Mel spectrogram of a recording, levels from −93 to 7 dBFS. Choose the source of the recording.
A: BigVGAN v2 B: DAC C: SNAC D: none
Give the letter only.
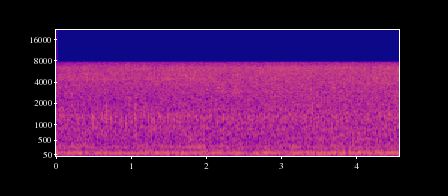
D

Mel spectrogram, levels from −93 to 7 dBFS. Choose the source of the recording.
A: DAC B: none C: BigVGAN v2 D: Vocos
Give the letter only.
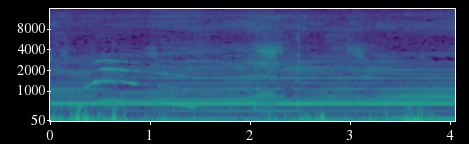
B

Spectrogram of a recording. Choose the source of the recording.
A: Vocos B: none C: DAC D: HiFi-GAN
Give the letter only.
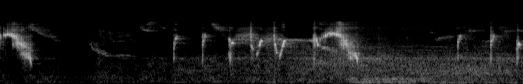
C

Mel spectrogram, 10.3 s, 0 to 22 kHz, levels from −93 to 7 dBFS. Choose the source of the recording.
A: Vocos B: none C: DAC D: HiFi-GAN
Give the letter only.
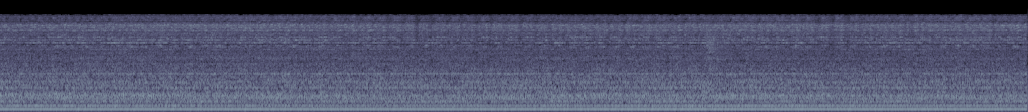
B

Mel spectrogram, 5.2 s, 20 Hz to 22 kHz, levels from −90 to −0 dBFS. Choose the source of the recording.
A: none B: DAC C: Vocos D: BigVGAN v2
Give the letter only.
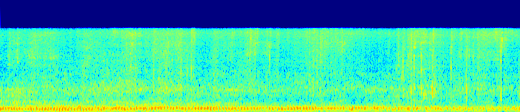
B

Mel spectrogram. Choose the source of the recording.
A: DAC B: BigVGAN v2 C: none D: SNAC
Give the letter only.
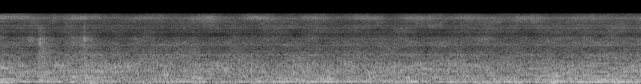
A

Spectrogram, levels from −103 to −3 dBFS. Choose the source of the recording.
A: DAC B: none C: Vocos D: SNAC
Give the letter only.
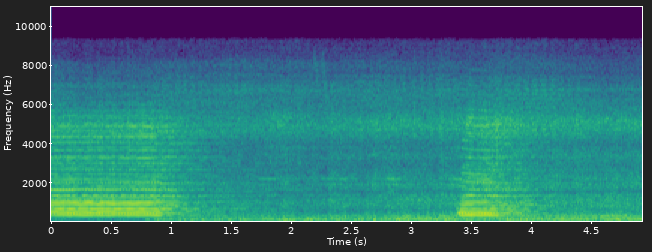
B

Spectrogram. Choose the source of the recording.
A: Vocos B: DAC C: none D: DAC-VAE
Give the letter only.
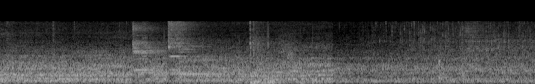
C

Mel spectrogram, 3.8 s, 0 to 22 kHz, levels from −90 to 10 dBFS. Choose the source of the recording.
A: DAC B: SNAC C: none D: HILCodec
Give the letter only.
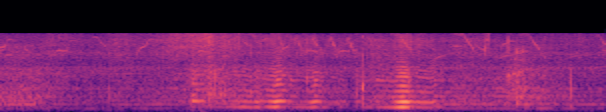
C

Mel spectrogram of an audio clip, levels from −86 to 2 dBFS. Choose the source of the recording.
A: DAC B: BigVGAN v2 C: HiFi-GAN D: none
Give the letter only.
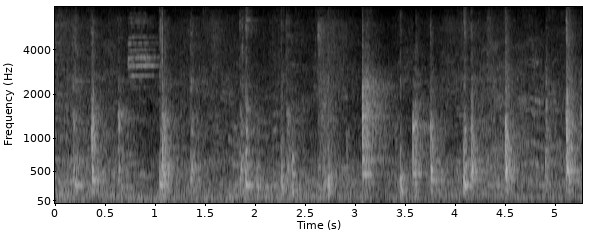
D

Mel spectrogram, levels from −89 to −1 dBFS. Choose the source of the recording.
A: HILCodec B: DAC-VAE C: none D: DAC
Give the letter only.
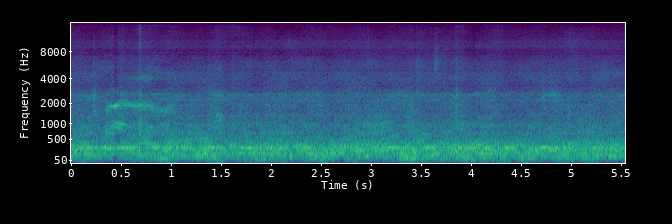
D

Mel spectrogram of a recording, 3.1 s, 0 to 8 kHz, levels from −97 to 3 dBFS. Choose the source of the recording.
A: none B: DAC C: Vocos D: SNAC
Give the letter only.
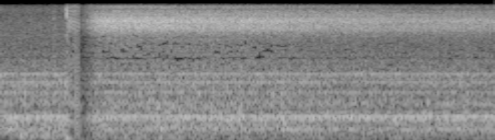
A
